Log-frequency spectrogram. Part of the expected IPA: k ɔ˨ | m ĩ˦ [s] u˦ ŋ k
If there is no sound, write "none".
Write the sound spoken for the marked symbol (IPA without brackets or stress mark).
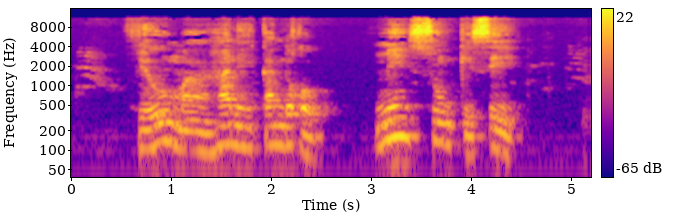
s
